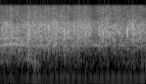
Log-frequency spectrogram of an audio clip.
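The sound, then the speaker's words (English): A studio audience applause sound effect: steady applause from a crowd fills the whole moment, a dense wash of many hands clapping at a consistent, fairly loud level with no voices standing out. “There's the applause. The studio audience is back.”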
